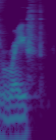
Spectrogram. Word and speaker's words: Ralph Fiennes: The King's Man, I'm actually excited to see because Ralph Fiennes is, or Ray Fiennes, whatever you wanna call him, whatever however he likes to pronounce it. It's spelled Ralph, but everyone says Rafe.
